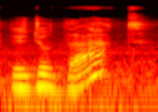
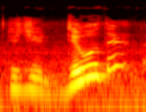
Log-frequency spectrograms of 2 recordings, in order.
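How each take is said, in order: First: The stress is on the word that. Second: The stress is on the word do. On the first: Asking whether that specific thing was done. "वो किया आपने" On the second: Asking whether the act was really carried out. "किया वाकई"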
